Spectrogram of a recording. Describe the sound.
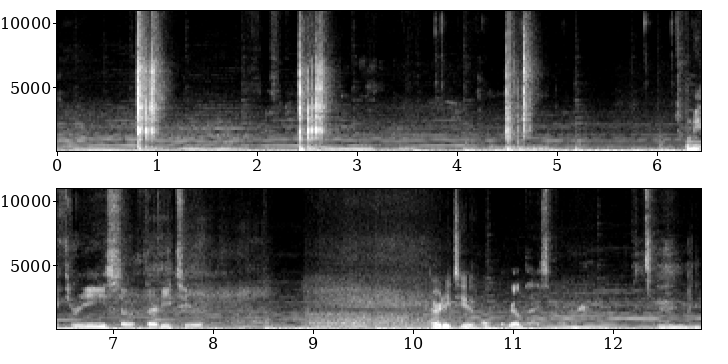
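Real dice clatter on a table during a tabletop fantasy role-playing session: a few sharp, bright clicks and knocks stand out while people talk throughout.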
